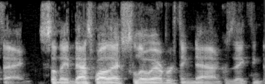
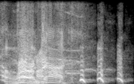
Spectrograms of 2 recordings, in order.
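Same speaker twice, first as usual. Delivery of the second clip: high, drawn-out boyish movie-hero impression; stunned young sidekick voice; Michael J. Fox; 6 dB louder, much slower than usual. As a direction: stretch out the astonishment, high and loud. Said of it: "you had a Michael J. Fox".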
